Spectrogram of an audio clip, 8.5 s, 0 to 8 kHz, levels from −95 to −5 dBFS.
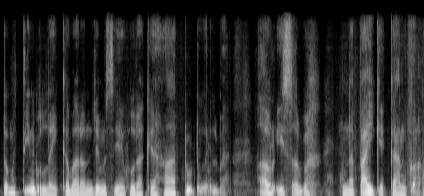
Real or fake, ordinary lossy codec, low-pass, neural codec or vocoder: fake; AAC, 48 kbps; 7.2 kHz; codec, 16 kHz, 2 kbps, X-Codec, HuBERT features, trained on LibriSpeech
